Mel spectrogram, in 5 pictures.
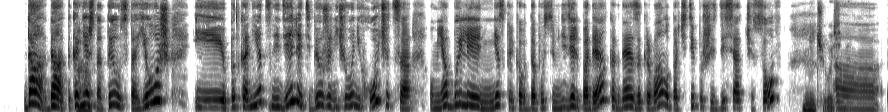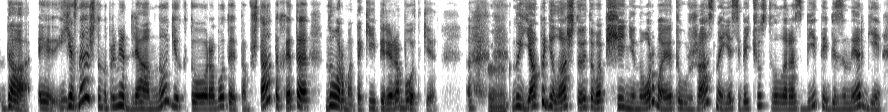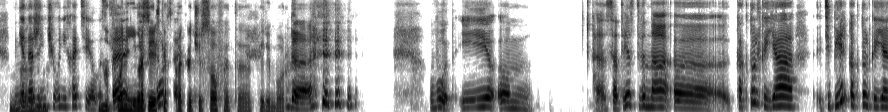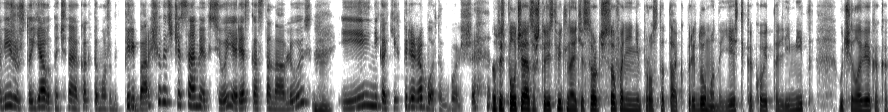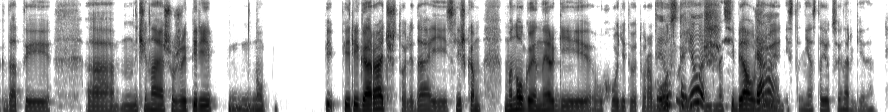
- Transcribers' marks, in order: chuckle; laugh; tapping; other background noise; lip smack; chuckle
- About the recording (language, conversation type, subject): Russian, podcast, Что вы думаете о гибком графике и удалённой работе?
- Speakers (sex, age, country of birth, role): female, 45-49, Russia, guest; male, 45-49, Russia, host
